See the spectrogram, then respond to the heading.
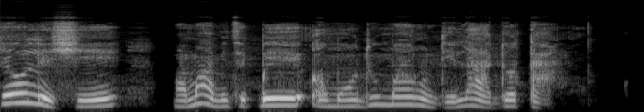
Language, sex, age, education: Yoruba, female, 30-45, tertiary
